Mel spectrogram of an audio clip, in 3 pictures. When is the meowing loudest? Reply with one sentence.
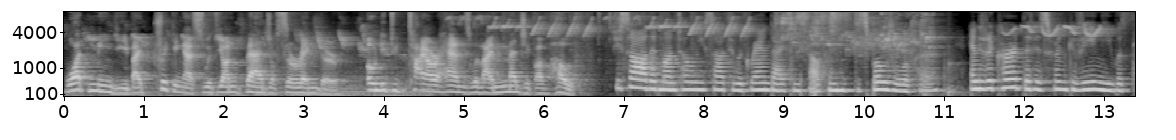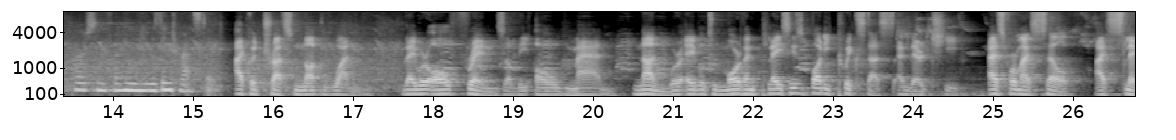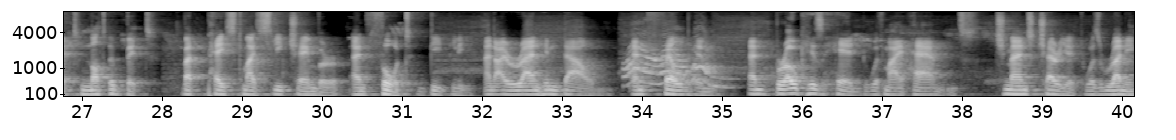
The volume of the meowing peaks at 34 seconds.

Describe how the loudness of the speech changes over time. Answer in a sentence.
The volume of the speech stays about the same.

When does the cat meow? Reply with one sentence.
You can hear the meowing from 6.7 to 7.7 s and from 33.8 to 35.8 s.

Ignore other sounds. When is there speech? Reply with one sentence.
The speech can be heard from 0.0 to 40.1 s.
